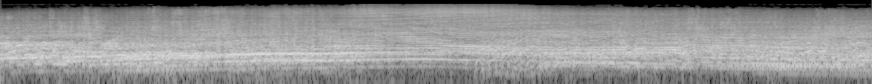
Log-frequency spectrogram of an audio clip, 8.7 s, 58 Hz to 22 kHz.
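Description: Super late model stock car's V8 engine running at full speed on a qualifying lap. Its pitch climbs as it comes close, peaks about four seconds in as it passes, then falls away.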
